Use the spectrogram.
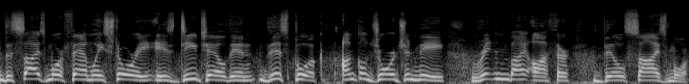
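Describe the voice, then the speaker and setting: A man's high-pitched voice at a moderate pace, with ordinary pitch variation, very even loudness and noticeable background noise. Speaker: TV news reporter narrator. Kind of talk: TV news narration.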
